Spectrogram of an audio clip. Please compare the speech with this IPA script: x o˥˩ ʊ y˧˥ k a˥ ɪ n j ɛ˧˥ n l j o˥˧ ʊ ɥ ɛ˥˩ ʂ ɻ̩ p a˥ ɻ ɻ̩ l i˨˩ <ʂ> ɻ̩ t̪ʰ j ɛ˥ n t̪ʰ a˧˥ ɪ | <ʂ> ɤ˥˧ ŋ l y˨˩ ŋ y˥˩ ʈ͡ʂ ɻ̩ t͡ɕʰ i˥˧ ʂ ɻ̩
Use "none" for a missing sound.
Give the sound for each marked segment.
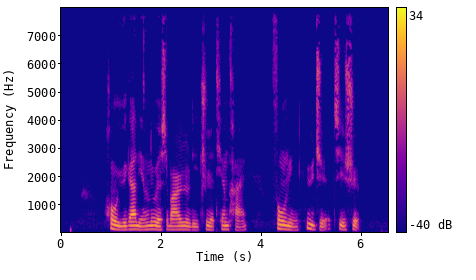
ʈ͡ʂ, f

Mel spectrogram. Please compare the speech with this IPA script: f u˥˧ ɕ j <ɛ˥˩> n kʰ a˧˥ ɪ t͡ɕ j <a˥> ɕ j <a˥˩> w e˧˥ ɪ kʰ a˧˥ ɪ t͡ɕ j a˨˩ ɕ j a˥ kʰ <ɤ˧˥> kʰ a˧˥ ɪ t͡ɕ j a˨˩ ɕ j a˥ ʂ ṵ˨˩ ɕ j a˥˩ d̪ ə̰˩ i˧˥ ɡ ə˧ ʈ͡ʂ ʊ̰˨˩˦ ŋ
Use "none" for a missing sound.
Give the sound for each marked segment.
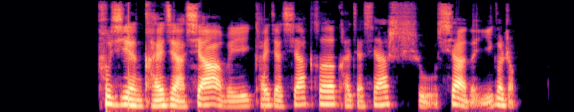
ɛ˥˩, a˨˩, a˥, ɤ˥

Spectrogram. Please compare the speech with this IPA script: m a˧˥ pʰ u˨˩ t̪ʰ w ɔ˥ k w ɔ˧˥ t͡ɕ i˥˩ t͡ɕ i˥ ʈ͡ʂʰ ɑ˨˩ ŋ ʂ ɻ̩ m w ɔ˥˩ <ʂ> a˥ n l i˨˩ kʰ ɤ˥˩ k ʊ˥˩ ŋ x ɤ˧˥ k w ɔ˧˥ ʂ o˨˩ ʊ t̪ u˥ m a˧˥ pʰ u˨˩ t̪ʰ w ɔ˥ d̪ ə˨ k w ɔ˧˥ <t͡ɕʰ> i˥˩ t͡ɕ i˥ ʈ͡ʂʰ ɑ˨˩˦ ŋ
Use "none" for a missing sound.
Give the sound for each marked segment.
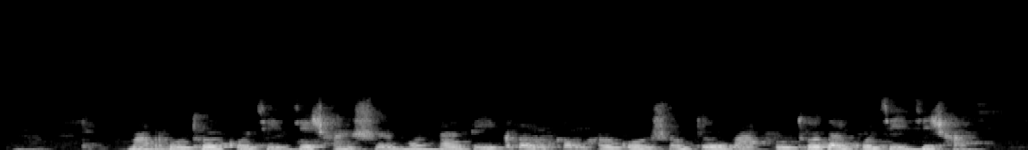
s, t͡ɕ

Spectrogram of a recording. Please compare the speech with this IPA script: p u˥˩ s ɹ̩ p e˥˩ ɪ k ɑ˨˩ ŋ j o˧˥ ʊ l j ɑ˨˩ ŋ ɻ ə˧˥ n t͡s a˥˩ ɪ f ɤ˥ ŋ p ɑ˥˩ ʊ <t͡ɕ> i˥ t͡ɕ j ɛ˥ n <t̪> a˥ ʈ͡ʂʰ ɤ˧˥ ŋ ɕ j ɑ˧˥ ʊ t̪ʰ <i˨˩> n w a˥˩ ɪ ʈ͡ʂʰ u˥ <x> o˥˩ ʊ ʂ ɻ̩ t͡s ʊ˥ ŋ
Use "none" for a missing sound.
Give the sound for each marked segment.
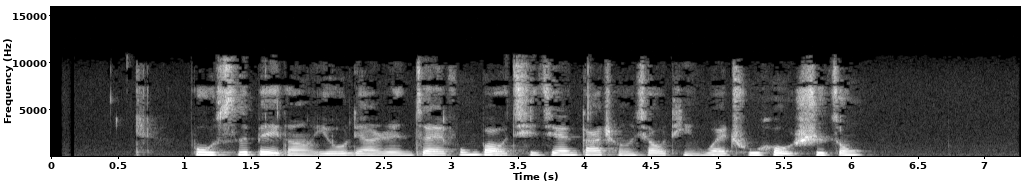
t͡ɕʰ, t̪, i˨˩, x

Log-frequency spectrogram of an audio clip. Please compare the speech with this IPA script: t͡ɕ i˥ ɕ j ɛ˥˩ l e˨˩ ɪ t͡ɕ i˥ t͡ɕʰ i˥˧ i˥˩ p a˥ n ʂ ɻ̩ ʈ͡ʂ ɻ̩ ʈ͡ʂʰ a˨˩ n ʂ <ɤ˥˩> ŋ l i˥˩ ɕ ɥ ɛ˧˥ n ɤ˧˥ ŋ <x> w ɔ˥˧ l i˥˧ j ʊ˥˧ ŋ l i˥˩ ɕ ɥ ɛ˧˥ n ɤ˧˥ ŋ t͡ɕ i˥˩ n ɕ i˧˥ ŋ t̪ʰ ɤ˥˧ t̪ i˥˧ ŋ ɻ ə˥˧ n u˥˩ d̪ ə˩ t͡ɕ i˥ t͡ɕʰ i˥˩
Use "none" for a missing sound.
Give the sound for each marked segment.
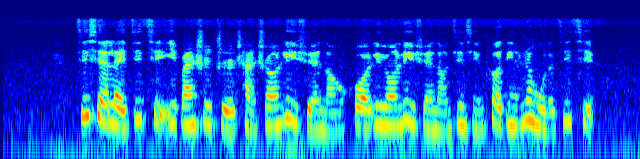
ɤ˥, x

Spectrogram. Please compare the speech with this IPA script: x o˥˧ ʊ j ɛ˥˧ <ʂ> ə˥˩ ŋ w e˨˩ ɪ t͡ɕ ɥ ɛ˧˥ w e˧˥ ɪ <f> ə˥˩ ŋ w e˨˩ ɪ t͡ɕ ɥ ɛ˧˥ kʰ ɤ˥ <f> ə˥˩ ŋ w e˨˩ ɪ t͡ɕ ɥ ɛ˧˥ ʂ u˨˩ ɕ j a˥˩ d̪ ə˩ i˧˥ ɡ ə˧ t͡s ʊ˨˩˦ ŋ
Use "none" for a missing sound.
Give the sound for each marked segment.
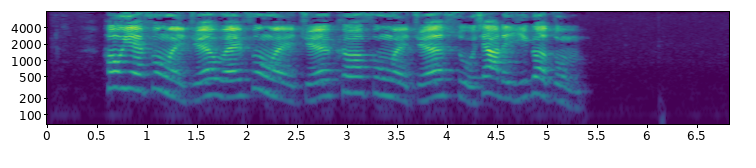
f, f, f

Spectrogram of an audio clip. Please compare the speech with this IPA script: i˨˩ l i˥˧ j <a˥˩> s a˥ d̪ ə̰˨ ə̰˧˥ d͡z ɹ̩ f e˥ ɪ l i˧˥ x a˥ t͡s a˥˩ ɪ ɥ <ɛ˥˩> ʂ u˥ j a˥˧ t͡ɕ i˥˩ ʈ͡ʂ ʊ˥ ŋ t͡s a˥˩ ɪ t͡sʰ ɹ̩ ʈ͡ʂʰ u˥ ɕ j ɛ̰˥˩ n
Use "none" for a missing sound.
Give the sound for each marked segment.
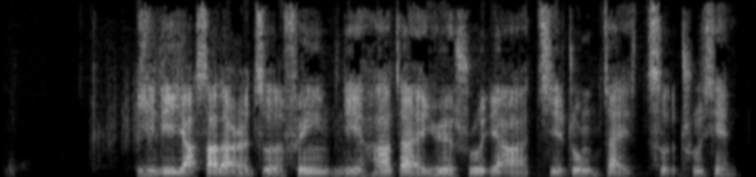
a˥˩, ɛ˥

